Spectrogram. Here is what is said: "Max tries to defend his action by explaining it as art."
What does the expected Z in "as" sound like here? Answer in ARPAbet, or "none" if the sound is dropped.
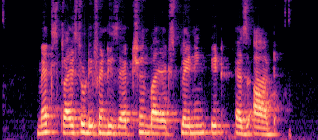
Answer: Z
